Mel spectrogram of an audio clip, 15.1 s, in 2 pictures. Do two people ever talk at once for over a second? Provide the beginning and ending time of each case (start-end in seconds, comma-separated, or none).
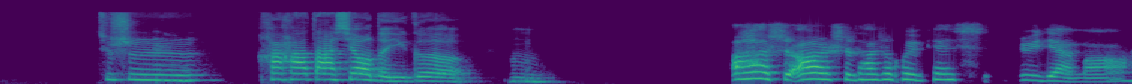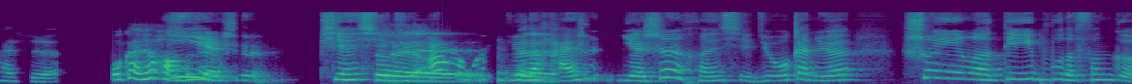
10.0-11.3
